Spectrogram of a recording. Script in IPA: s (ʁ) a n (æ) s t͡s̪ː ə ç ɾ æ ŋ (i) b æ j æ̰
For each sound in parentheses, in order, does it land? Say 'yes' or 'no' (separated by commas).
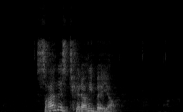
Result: yes, yes, yes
